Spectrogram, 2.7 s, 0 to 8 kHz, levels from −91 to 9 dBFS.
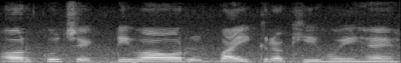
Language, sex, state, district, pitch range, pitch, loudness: Hindi, female, Chhattisgarh, Raipur, 210-230 Hz, 220 Hz, -14 LUFS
